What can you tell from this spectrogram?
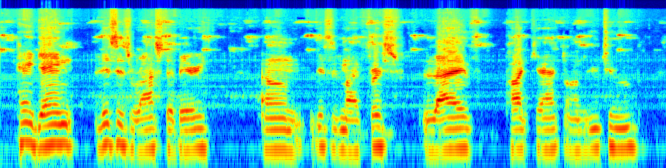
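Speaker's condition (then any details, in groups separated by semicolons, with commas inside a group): Cerebral palsy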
